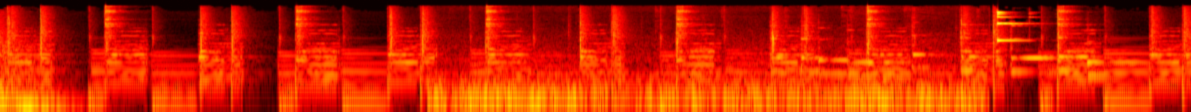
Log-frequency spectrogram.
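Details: Upbeat instrumental music with a steady beat and a brief dropout near three seconds; no animal voices.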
